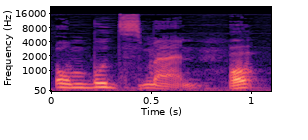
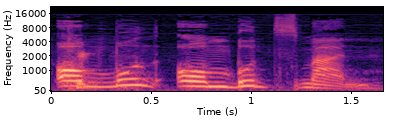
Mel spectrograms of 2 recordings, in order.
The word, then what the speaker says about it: ombudsman: are dealing issues of corruption called busman yes Ombudsman pronounce it well like Ombudsman take me slow OMS yeah Bo om boots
